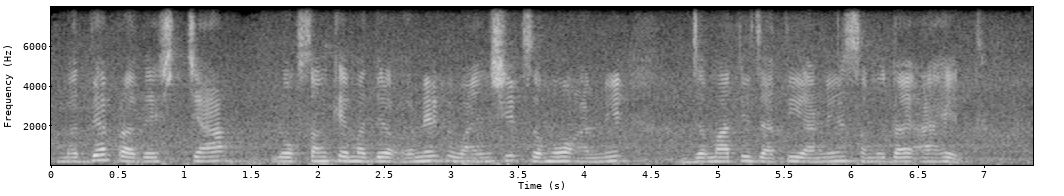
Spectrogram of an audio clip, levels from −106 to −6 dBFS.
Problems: constant background noise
